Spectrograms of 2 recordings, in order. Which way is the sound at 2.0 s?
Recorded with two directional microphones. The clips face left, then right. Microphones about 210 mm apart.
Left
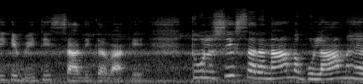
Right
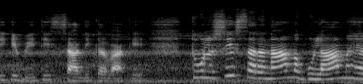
10° right (ahead or behind).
